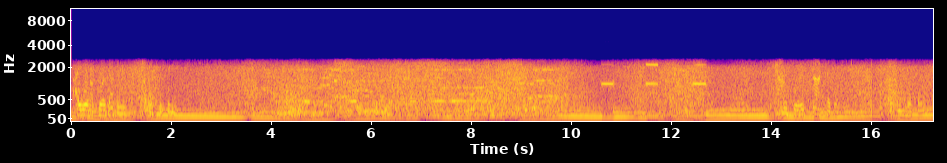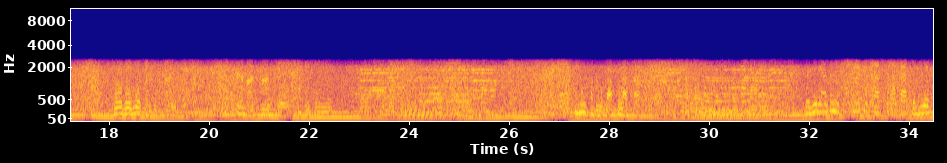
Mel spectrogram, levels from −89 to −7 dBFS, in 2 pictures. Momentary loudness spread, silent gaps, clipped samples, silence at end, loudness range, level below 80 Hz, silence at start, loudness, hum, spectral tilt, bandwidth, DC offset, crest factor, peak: 5 LU; none; under 0.1%; 0 s; 3 LU; -30 dBFS; 0 s; -15 LUFS; none; -16.5 dB/octave; 2.7 kHz; under 0.1%; 16 dB; 0 dBFS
